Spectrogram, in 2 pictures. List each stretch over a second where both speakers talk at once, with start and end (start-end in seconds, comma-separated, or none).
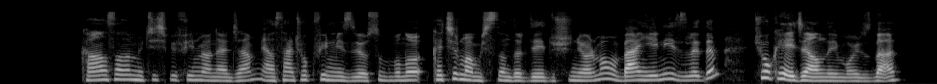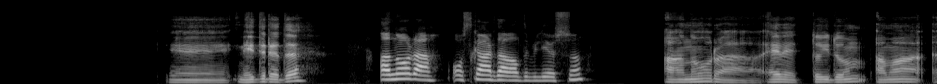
none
